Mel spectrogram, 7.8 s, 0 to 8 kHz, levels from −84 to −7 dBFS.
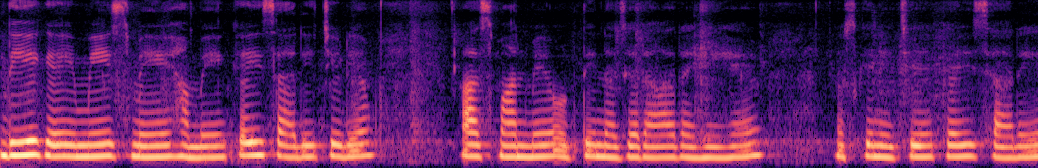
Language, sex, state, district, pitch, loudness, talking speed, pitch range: Hindi, female, Uttar Pradesh, Hamirpur, 210 Hz, -17 LUFS, 145 wpm, 200-220 Hz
